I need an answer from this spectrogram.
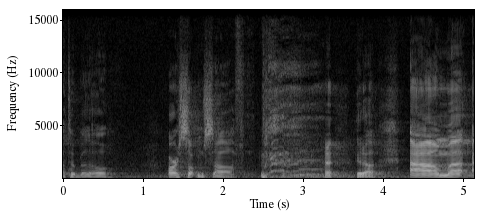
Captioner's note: laughs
